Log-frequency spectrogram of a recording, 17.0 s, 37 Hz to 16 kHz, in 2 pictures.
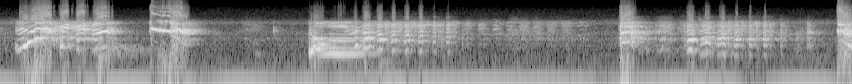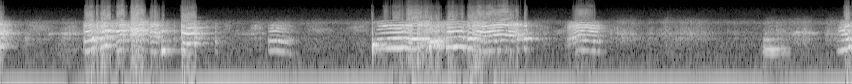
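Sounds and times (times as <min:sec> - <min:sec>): baby laughing: 0:00.2 - 0:02.0, 0:03.4 - 0:08.7, 0:09.4 - 0:11.5, 0:12.2 - 0:14.6.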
